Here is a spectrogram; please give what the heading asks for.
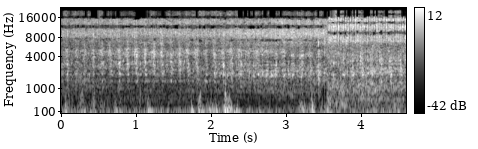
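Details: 2008 Honda Civic Si K20 six-speed at idle: uneven sharp clacks about every second; oil drained showed no shavings, owner suspects head or valve noise rather than block, cause not confirmed.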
